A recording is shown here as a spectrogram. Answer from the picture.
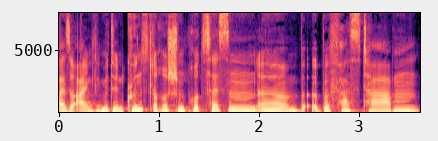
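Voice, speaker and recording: A woman's dark, mellow, medium-pitched voice at a moderate pace with fairly even intonation, in a very clean recording with a silent background. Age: young. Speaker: visual artist. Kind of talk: interview.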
